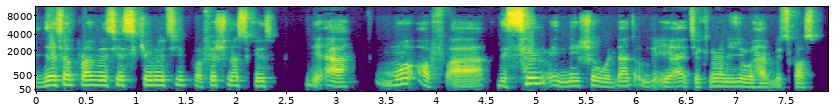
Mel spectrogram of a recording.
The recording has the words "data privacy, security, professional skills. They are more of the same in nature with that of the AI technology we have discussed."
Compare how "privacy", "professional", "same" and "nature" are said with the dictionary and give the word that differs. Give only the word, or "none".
nature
